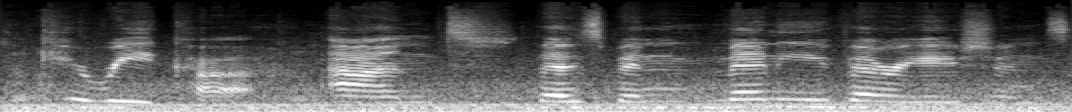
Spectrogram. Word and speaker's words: Chirica: First and foremost, how do the viewers pronounce your name, right? They pronounce it Chirica. Chirica.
